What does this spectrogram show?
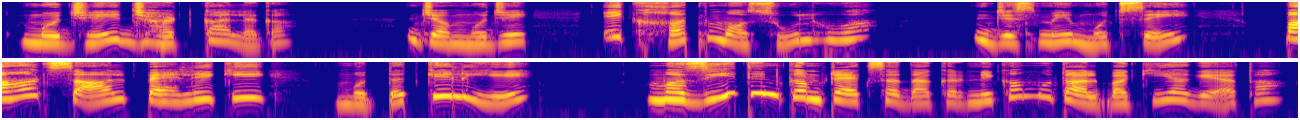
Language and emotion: Urdu, fearful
